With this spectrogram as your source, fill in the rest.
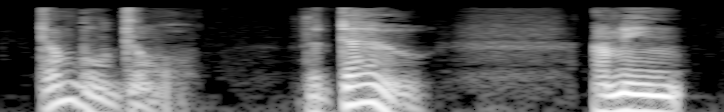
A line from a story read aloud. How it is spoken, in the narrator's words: Ron looked a little embarrassed, but said in a low voice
